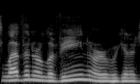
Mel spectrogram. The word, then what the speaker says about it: Levin: Are you going to mispronounce Levin or Levine, or are we going to just let him see if he wants to correct you? I thought it was Kris Levin. It is Levin. You kept saying Levine, like it was Avril Lavigne or Adam Levine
